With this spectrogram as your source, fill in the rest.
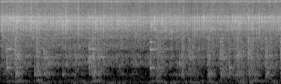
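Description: Tomato cooking in a pan for a potato and brinjal curry, with a continuous close sizzle and faint bubbling and no voices.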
